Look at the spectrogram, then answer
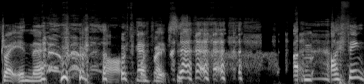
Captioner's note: laughing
